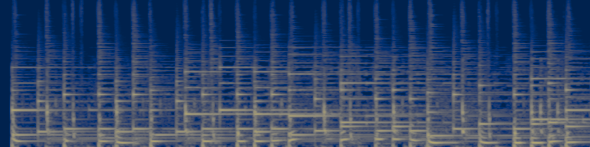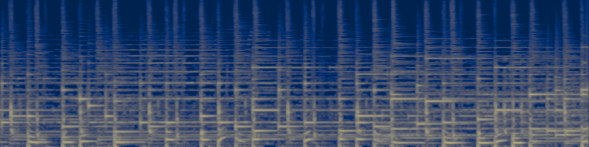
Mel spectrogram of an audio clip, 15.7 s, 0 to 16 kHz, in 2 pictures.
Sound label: Cheerful Time, ringtones; Gionee; S10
